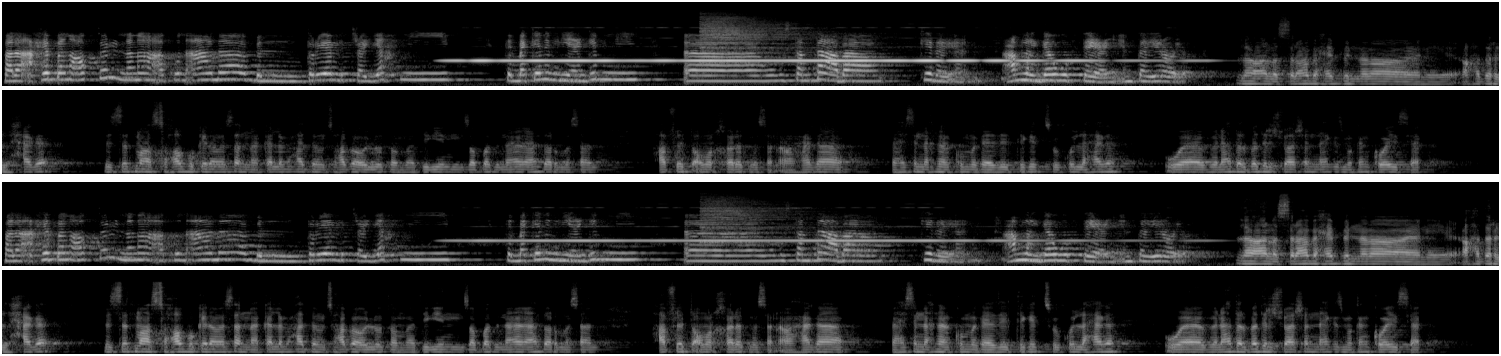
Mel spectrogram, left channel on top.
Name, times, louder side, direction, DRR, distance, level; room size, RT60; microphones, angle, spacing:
voice 1, 0.0-4.5 5.0-6.4 6.8-8.8 9.2-11.8, left 2 dB, 70° left, 2 dB, 1.1 m, -27 dB
sound 1, 4.3-12.1, left 9 dB, 5° right, 0.7 m, -25 dB
sound 2, 7.0-9.2, left 4 dB, 40° left, 1.8 m, -41 dB
voice 2, 12.3-15.5 16.0-20.9 21.5-23.4 23.9-26.1 26.6-29.1, right 3 dB, 40° right, 11 dB, 0.8 m, -34 dB
26.0 x 19.0 x 7.1 m, 1.2 s
head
